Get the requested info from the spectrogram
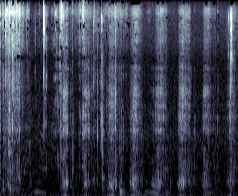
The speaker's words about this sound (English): Did anyone else hear me chewing these? Barely. I can hear myself. That helps a lot. That way I know how much noise I'm making.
